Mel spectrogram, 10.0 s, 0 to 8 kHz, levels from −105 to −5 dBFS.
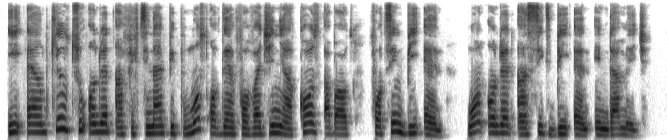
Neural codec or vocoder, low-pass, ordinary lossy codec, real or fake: none; 7.2 kHz; none; real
